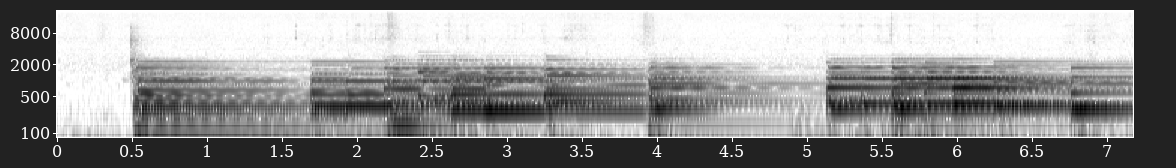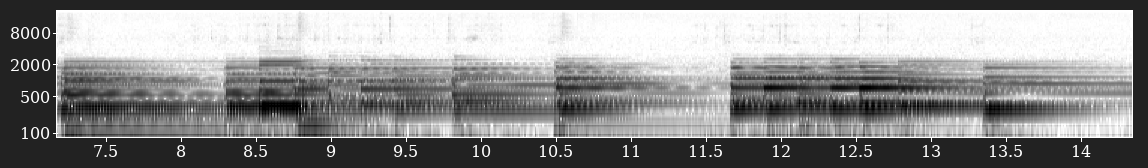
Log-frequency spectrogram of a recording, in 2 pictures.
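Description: A piano plays the vocal melody line of a song over low sustained notes, each phrase rising and decaying in a steady, repeating pattern.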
